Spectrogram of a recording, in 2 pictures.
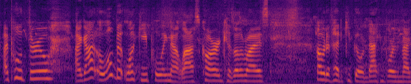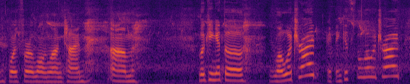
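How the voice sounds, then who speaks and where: A woman's voice: medium pitch, animated, moderate pace. Young woman contestant, out of breath, rambling confessional outdoors, noisy background. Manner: casual, rambling, filler-heavy. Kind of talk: confessional interview.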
